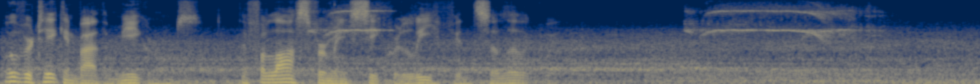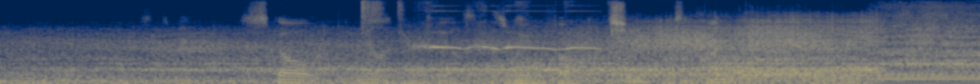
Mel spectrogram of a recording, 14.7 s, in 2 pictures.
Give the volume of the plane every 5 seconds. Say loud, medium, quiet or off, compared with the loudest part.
medium, medium, loud.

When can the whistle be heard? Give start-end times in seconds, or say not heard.
2.3-3.0, 5.1-6.7, 10.1-11.9.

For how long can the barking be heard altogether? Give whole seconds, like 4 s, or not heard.
not heard.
